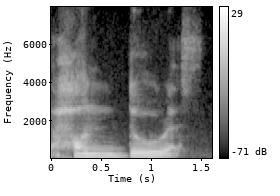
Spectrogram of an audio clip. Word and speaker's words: Honduras: next one please okay honduras this is the h we don't see the h in spanish we say you would say honduras okay is it anything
